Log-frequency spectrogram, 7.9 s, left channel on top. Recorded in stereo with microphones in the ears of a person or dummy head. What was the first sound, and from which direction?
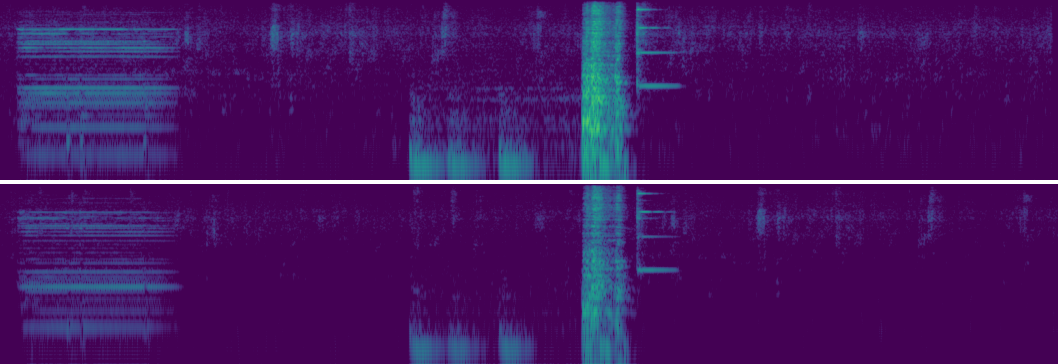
A buzzer, 45° left (ahead or behind).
